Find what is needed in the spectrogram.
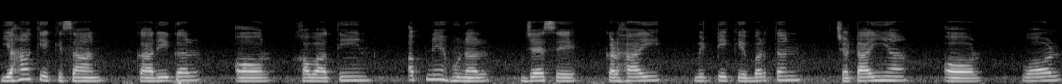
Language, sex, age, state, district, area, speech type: Urdu, male, 18-30, Delhi, North East Delhi, urban, spontaneous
